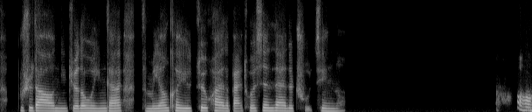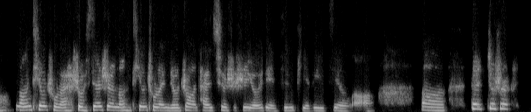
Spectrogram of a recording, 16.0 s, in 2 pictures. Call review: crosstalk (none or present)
none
